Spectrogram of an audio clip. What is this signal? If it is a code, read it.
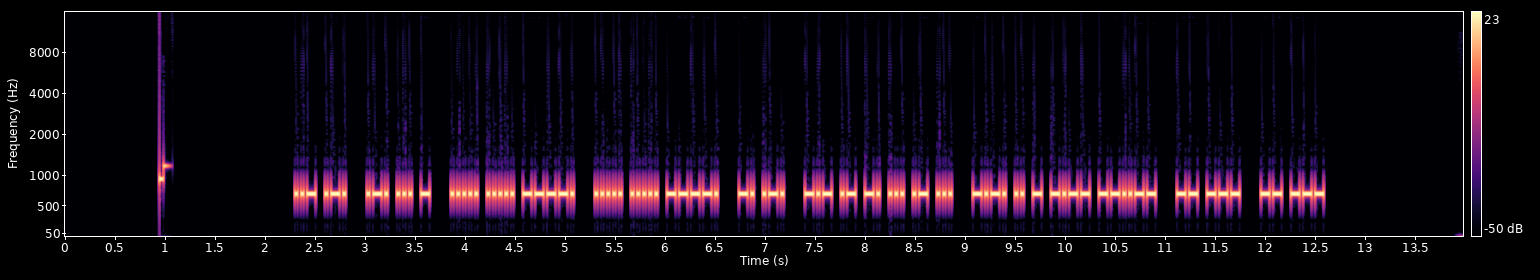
Morse code, heard as a keyed tone, about 38 wpm, 700 Hz. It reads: UR RST 559 559 NR KANSAS CITY, MO MO
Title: K1USN SST QSO Practice 40wpm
